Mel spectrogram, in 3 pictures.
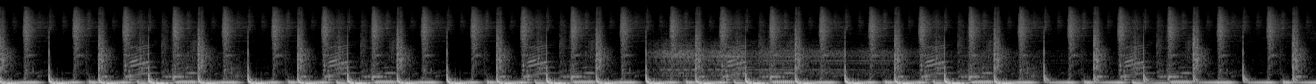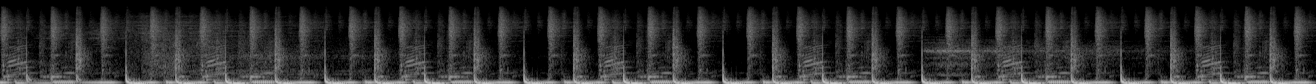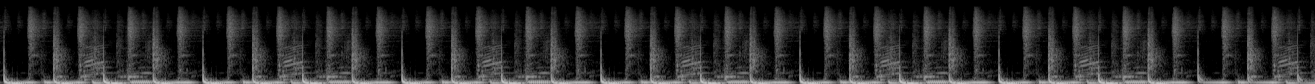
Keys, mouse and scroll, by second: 0.0-0.8 typing, 2.0-3.9 drag, 2.5 a, 2.8 a, 3.7 b, 5.6 s, 10.9-12.8 drag, 16.3 Tab, 17.4-19.3 drag, 21.6-23.6 middle drag, 22.4 Tab, 22.9 a, 23.6 a, 23.9 a, 25.4 b, 27.5 e, 29.9 s, 35.7 e, 37.8 s.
